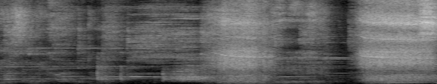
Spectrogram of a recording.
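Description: Kinetic sand being crumbled by hand: two soft, crunchy rustles, one about halfway through and a louder one near the end, over background music with a voice in it.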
